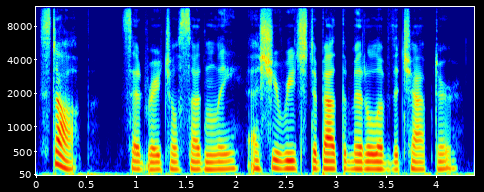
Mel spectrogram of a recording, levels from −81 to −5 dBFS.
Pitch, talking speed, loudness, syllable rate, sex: 150 Hz, 180 wpm, -20 LUFS, 5.2 syllables/s, female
